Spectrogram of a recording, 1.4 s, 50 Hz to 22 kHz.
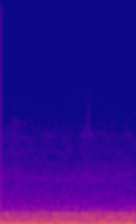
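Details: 2007 Yamaha FJR with used replacement engine fitted after original broke a valve in cylinder two, oil and coolant checked, charging 13.2 V: deep, steady, even idle rumble with no knocks or rattles; normal idle.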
